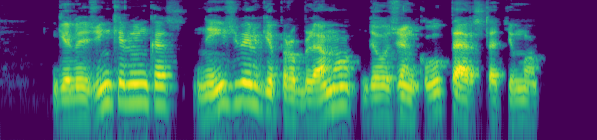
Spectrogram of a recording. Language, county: Lithuanian, Telšiai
